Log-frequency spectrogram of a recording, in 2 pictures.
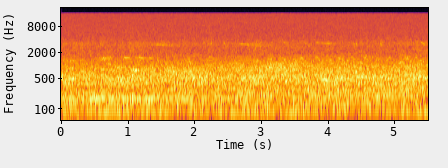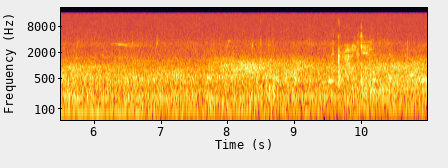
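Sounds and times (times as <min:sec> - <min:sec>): person whispering: 0:09.6 - 0:10.3.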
